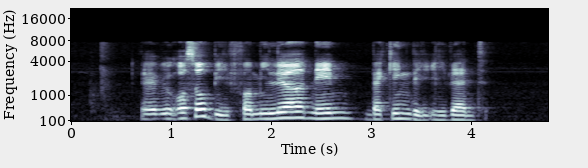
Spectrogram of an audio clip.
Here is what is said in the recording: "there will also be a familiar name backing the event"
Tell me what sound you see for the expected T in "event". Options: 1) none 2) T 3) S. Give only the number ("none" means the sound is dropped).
2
